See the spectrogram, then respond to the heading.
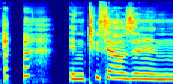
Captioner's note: laughing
